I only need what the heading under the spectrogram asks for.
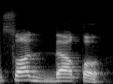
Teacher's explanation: آخر میں قلقلہ، جب قاف ساکن ہوگا تو اس کو ہم قلقلہ کر کے پڑھیں گے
